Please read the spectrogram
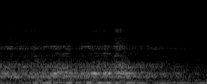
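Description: Faint, muffled audio from a television speaker playing a dash-cam compilation, with indistinct voice-like sound that fades toward the end.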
